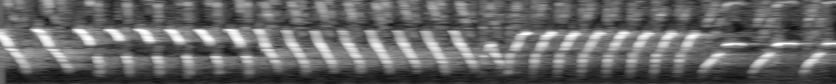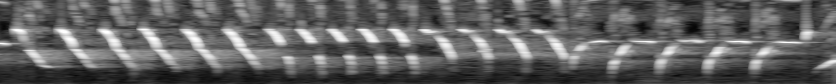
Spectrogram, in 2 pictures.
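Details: Lively singing canary with a continuous stream of quick, sharply falling chirps, rolling runs shifting speed and pitch, plus high thin tinkling notes above, sustained without pause.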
